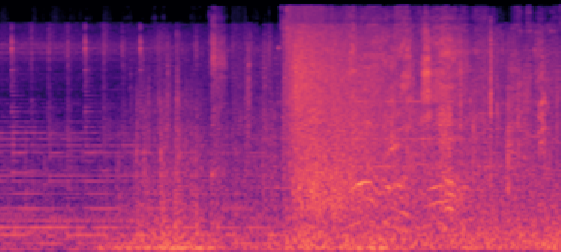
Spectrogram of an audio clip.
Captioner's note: rumbling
